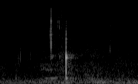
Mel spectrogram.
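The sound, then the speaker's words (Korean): Quiet chewing of sea snail (whelk): two quick wet, squishy bites in the middle of an otherwise hushed moment, with no talking. “예, 좀, 좀, 이렇게, 음, 좀 씹어줘야죠. 그쵸. 예. 치, 치아에게 또, 어, 기쁨을 주는 그런 식감이죠.”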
